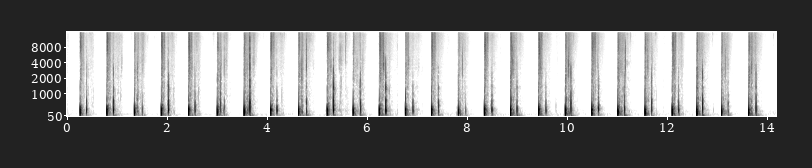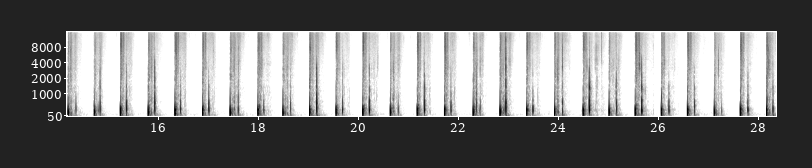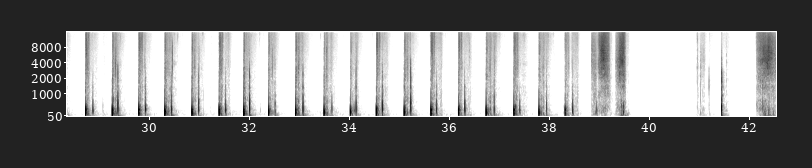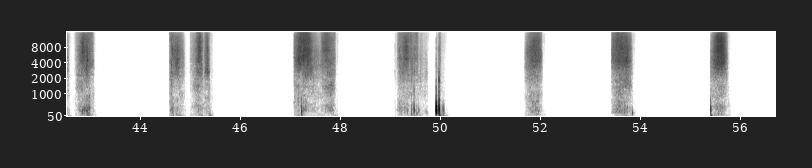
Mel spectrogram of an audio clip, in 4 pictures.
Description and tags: footsteps low shoes
walking on a wooden floor wearing low-shoes (female).
Recording Tools MC-900-> ULN-2-> TC SK48.
feet, floor, Foley, footsteps, hardwood, low-shoe, parquet, shoes, step, steps, surface, walk, walking, wood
